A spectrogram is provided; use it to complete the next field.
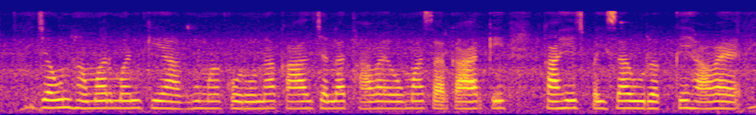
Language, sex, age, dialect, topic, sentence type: Chhattisgarhi, female, 25-30, Western/Budati/Khatahi, banking, statement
